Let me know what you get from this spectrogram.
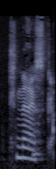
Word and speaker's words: Knausgård: Nauskard? – We decided it's Karl Ove Naus- Knausgård.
